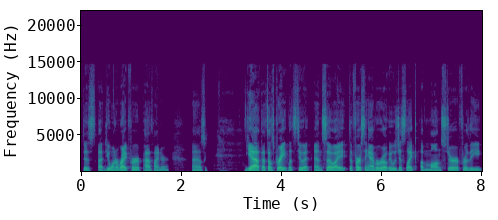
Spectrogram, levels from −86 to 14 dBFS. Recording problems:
none

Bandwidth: 14.5 kHz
